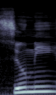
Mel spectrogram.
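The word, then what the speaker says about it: Suomi: Sumi, I guess, is how you say it in Finnish.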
